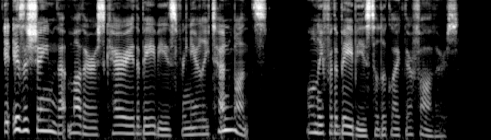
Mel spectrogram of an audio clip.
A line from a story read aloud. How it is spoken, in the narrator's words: She'd smile sweetly, and say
